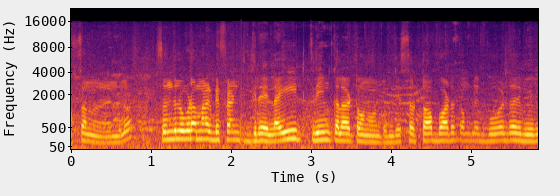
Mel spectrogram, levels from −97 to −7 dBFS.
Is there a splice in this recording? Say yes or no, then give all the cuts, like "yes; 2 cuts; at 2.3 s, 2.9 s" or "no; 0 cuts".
yes; 1 cut; at 2.2 s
